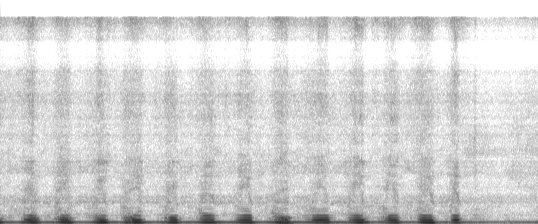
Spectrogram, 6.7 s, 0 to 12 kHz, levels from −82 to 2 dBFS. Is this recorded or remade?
remade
